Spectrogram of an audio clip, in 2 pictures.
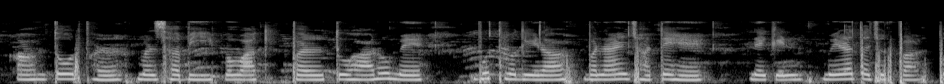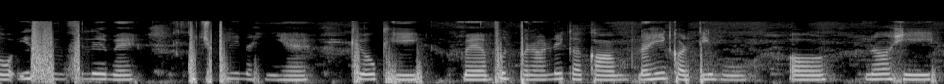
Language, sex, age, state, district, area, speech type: Urdu, female, 18-30, Uttar Pradesh, Gautam Buddha Nagar, urban, spontaneous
